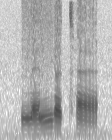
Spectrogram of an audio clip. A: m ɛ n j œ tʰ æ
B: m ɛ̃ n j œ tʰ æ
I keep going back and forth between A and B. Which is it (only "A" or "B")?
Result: A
